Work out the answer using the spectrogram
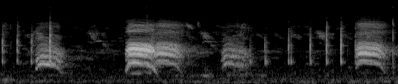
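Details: Many crows fighting for food; harsh, buzzy caws from several birds, one loud drawn-out call in the middle, with sharp clicks and chatter between them.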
